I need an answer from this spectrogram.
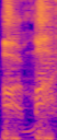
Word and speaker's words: Armah: to the morning announcement I'mma say my name so you can pronounce it AR my shout out to early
